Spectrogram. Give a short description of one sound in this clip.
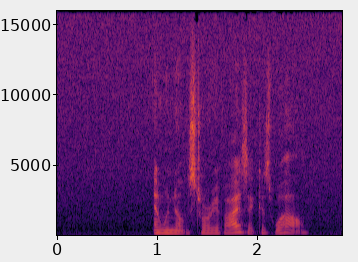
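A middle-aged woman speaks with feeling through a microphone in a large room.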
